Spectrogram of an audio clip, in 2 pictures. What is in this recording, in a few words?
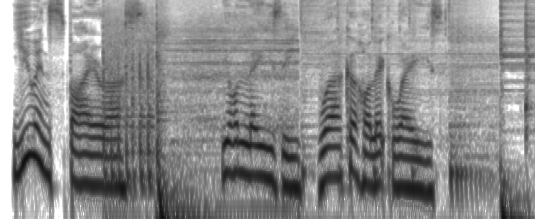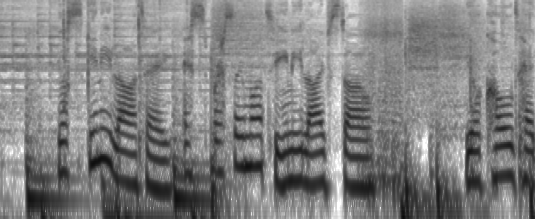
voiceover commercial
